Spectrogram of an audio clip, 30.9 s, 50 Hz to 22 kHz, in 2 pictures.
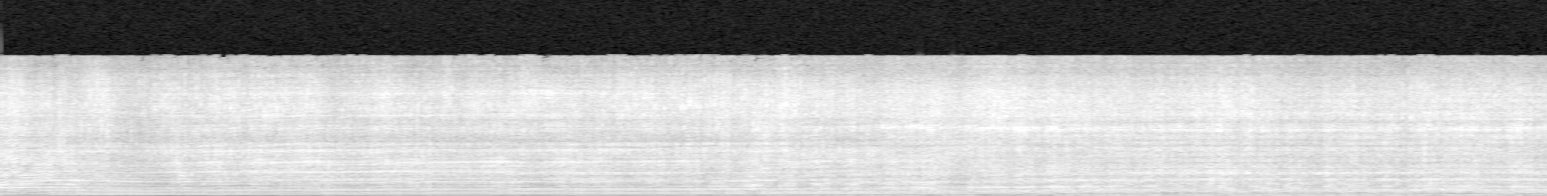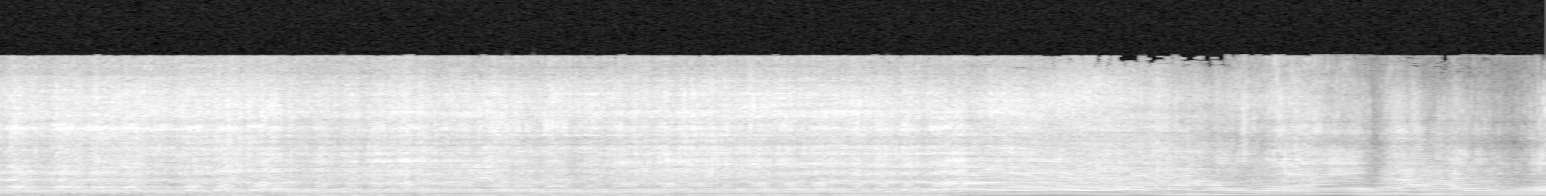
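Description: DLE 111 twin-cylinder two-stroke gas engine on a 1/3-scale clipped-wing Cub RC plane, its pitch wavering up and down with constant throttle changes while the plane hovers on its propeller. About 25 seconds in it jumps to a steady, higher-pitched full-throttle run as the plane climbs away.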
